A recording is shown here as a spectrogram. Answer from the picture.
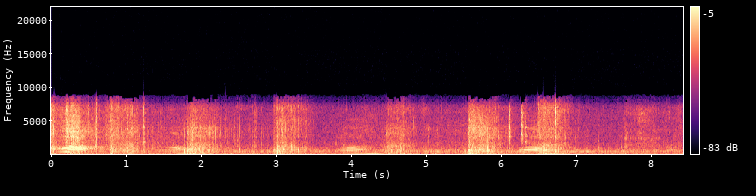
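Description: A man groaning and moaning without words in a few short falling groans, with brief rustling noises of movement between them.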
